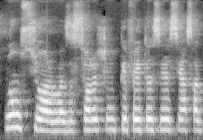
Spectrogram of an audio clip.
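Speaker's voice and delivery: fast, high, dismissive imitation of the contractor; lightly voiced smug worker; mock worker excuse. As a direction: parody his know-it-all tone.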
